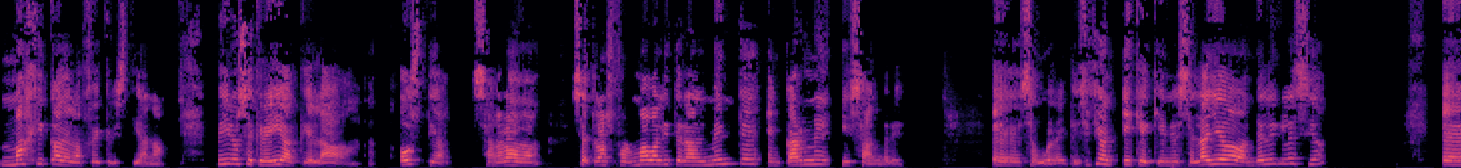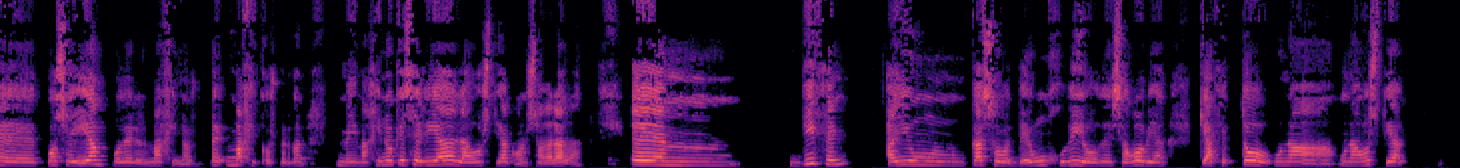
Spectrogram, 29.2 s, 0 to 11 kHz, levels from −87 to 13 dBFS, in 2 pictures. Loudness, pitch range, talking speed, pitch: -25 LUFS, 230-300 Hz, 125 wpm, 265 Hz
